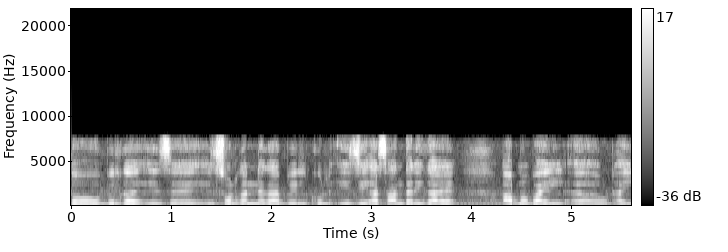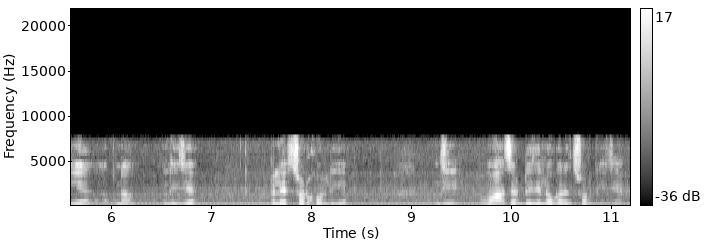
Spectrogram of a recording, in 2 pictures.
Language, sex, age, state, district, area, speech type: Urdu, male, 30-45, Delhi, East Delhi, urban, spontaneous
